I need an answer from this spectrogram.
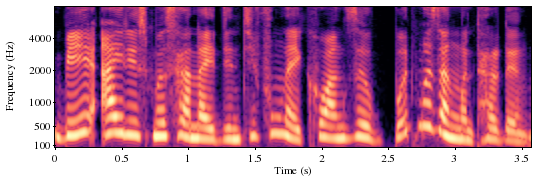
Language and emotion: Bodo, happy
